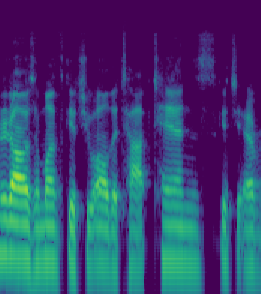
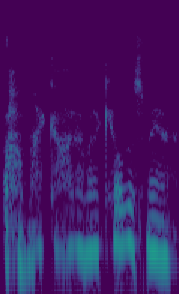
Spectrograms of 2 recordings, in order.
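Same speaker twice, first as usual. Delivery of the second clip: whispered, much softer, seething; exasperated whisper; 3 semitones higher, 23 dB quieter than usual. Real, not acted. Fed-up streamer mutters about a clueless viewer, whispered. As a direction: hiss it under your breath in disbelief.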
